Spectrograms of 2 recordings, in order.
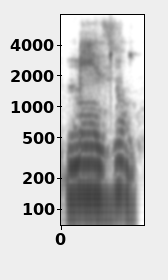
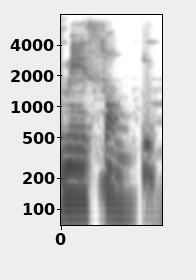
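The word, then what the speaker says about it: maison: gitu ya bener minsung bukan mizong tapi mezum jadi esnya bukan dibaca sdh teman-teman tapi dia jadi z nation bukan mesong eh lu tuh nanti pelajaran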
